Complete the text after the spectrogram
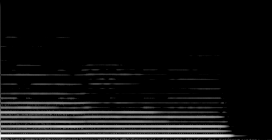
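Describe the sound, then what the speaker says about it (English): A clarinet holds a single sustained whole note on F sharp, clear and steady for about three seconds before cutting off cleanly into silence. "so for a whole note for clarinet, it would sound like this."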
